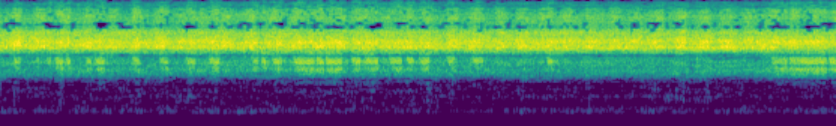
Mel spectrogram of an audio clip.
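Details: Ash cicada (Cicada orni) caught by a praying mantis (Mantis religiosa): a loud, unbroken high buzz with a faint rapid pulsing runs steadily through the clip, and no other clear sounds are heard.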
